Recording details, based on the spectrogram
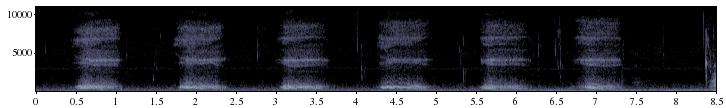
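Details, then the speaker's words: Aortic valve stenosis, valve not opening fully so blood is forced through a small orifice: six loud, harsh whooshing bursts repeating regularly at about 47 a minute, a murmur said to be audible from 1–1.5 metres away. "esta válvula la orta no la válvula ótica Perdón no se abre por completo y la sangre pasa a presión por un orificio pequeñito y genera tanto ruido genera un soplo tan intenso que a veces se puede oír a distancia"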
